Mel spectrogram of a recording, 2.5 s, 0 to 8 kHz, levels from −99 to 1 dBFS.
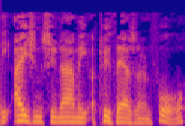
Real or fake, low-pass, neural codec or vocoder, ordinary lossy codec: real; 7.2 kHz; none; MP3, 24 kbps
